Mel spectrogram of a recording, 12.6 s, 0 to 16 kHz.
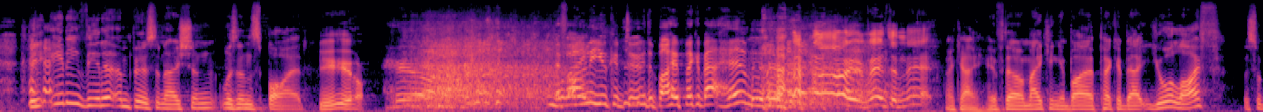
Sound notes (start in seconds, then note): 4.0 laughter; 7.5 laughter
